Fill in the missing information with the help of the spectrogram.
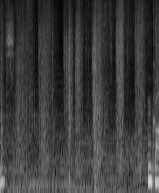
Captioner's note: brushing sounds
